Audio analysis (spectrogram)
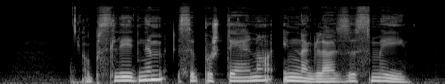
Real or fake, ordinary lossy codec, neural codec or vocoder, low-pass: real; none; none; 19.8 kHz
